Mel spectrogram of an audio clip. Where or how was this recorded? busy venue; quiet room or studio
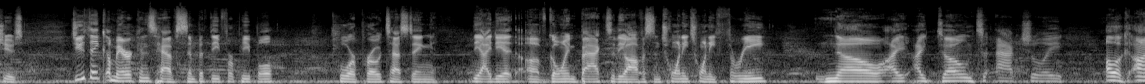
busy venue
